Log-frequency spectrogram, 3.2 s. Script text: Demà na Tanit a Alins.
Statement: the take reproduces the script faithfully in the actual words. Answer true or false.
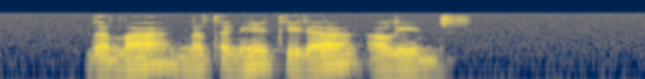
false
